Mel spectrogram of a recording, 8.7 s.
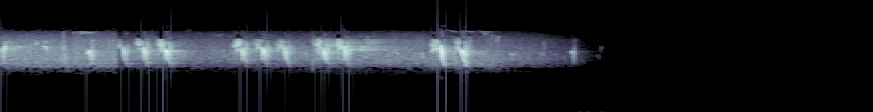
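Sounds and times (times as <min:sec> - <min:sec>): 
chanting: 0:00.0 - 0:05.8.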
